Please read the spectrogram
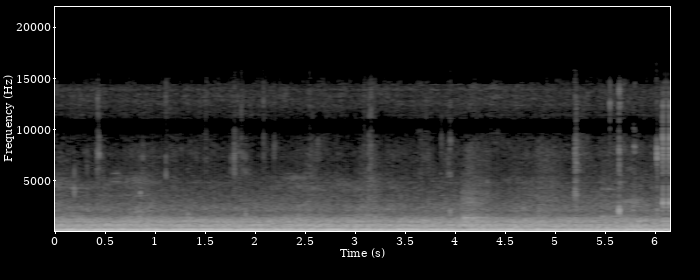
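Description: Steady low machine hum, with a few faint clicks of chewing.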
